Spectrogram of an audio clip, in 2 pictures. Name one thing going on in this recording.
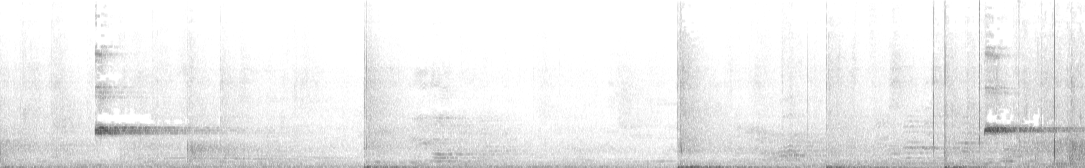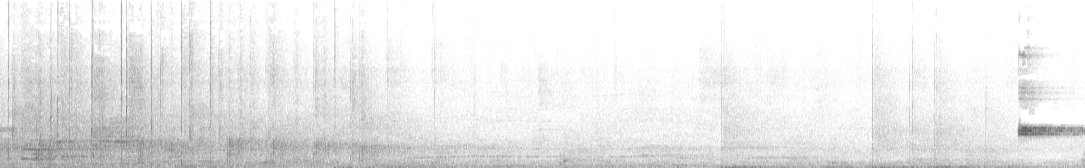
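A referee's whistle blows sharply in an echoing hall.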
